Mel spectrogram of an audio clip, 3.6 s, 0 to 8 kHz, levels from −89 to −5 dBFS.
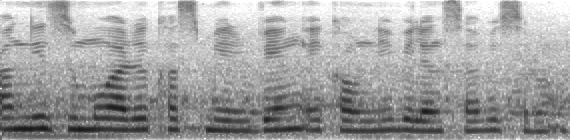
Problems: constant background noise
